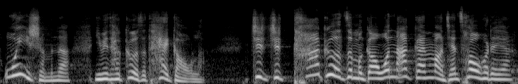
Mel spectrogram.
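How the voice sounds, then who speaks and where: A woman's voice: high voice, sing-song, quick pace, slight background noise. A woman with a Northeastern Chinese accent hosting a chatty radio interview, exclaiming, teasing and firing questions. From Northeast China. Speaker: radio programme host. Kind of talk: lively chatty on-location interview.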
